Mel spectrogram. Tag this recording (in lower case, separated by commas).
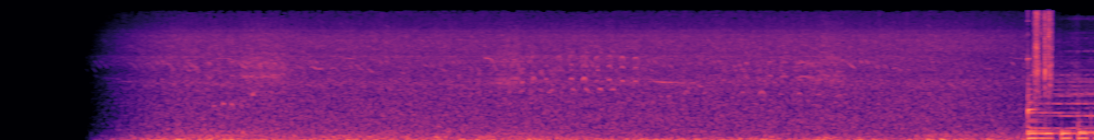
wind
